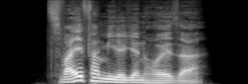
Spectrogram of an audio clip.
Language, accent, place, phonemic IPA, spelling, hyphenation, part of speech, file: German, Germany, Berlin, /ˈt͡svaɪ̯famiːli̯ənˌhɔɪ̯zɐ/, Zweifamilienhäuser, Zwei‧fa‧mi‧li‧en‧häu‧ser, noun, De-Zweifamilienhäuser.ogg
- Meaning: nominative/accusative/genitive plural of Zweifamilienhaus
